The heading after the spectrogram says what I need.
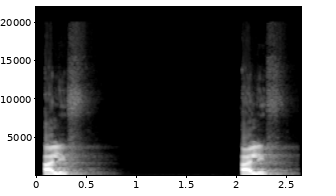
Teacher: আলিফ মুখের খালি জায়গা থেকে উচ্চারিত হয়।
